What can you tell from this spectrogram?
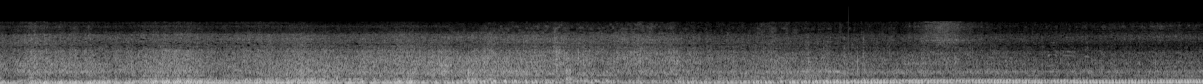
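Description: Heavy diesel dump truck loaded with rocks running and pulling away, its engine a steady low hum under an even rush of noise.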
